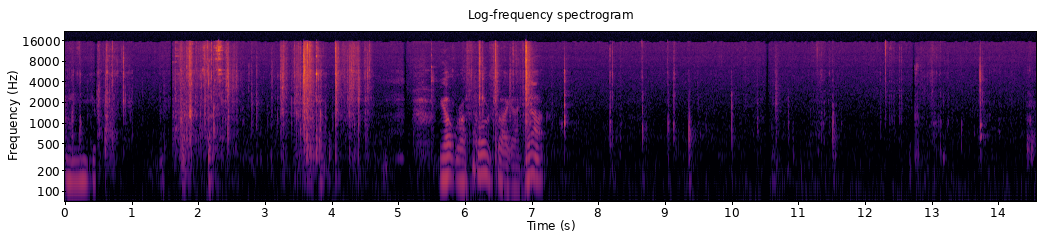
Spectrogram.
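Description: Small metal tools click and clatter against a workbench.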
